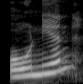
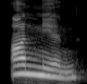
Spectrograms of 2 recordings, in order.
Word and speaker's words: onion: Not onion, but onion.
